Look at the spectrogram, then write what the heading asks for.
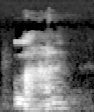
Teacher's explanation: the low-rising lan and your voice goes up a little bit at the end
